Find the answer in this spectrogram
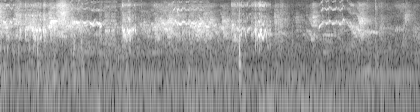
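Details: Budgerigar chicks, sixteen together in a home aviary, chattering in quick warbled chirps and buzzy notes that fade toward the end, leaving a few softer twittering calls.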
